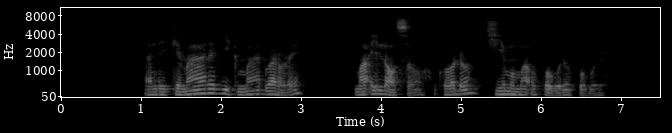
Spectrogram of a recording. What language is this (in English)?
Luo (Kenya and Tanzania)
